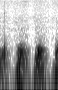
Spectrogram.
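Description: A sheet of thicker, stiffer white cardstock is waved through the air for comparison with a thinner sheet, giving soft, low whooshing swells as it sways without curling. The waving is a rough way to judge how thick the paper is.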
